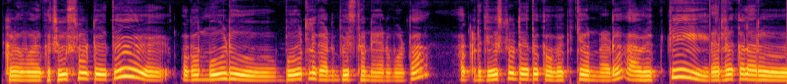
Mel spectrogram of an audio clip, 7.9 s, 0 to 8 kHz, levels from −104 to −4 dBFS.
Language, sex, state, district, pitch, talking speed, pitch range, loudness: Telugu, male, Telangana, Nalgonda, 165 Hz, 120 wpm, 150-185 Hz, -16 LUFS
